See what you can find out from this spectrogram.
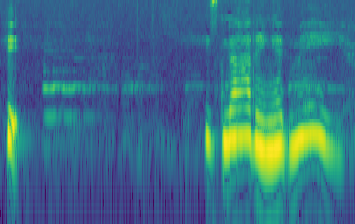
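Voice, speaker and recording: Anxious wife, slightly high voice. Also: female voice, slow, narrow, tinny audio. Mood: frightened. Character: anxious young wife fearing pursuit, easily panicked. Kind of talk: 1950s radio drama acting. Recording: old radio recording, faint music and crowd.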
